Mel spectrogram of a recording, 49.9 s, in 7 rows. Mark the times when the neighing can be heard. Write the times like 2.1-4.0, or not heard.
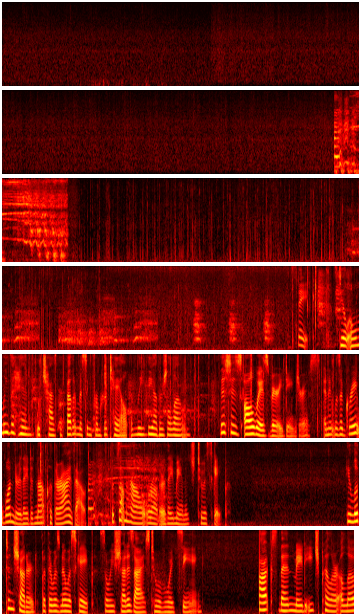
13.8-15.6, 37.4-39.1.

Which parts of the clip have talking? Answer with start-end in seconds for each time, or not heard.
27.2-40.2, 42.6-46.9, 48.0-49.8.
